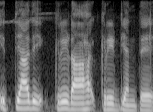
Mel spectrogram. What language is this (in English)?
Sanskrit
